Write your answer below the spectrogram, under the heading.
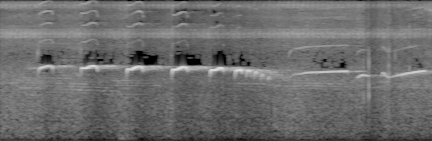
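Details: A male Plaintive Cuckoo (Cacomantis merulinus) in Malaysia calls loud from nearby: a run of high, clear whistled notes that quicken and drop slightly in pitch, then drawn-out whistles rising at the end; faint background hiss.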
